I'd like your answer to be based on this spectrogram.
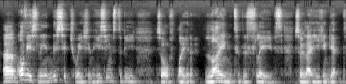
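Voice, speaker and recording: A man working as a teacher, reading a children's book aloud and pausing to explain it and put questions to his young listeners. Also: medium pitch, warm tone. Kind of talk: storytelling with explanatory asides to children.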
